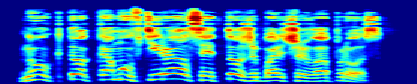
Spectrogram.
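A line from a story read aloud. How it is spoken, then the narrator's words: Snapping back irritably. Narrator (Russian): огрызнулся Шульгин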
